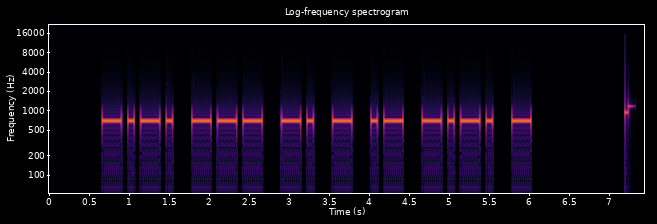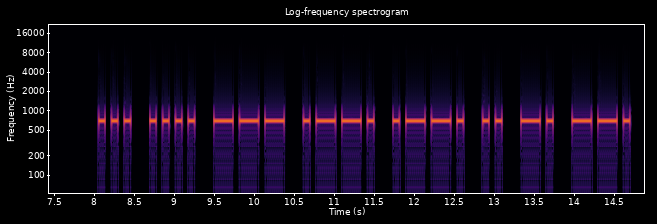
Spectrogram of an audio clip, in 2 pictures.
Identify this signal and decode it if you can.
Morse code, heard as a keyed tone, about 15 wpm, 700 Hz. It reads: CONTACT SHOPPING
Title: Sentences from Top 1000 Words - Review Part 7 - New Word Drill - 15wpm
